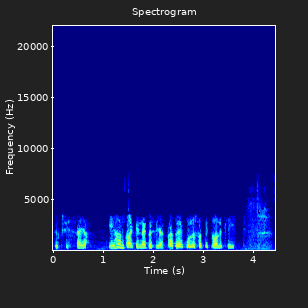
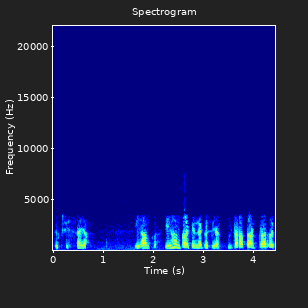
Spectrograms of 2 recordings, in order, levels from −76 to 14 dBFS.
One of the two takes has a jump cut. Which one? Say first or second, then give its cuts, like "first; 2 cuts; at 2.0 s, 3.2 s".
first; 2 cuts; at 1.0 s, 2.3 s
